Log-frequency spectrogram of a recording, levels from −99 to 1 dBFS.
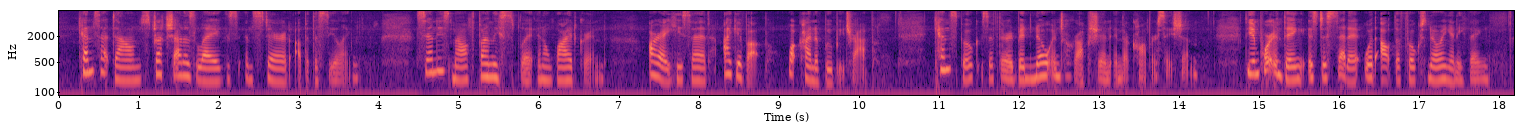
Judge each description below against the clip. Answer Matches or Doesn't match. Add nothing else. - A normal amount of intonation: Matches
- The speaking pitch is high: Matches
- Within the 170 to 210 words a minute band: Matches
